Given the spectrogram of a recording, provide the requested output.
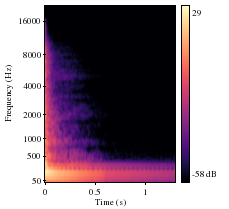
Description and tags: Yamaha Beech Custom Tom High
Hard stick hit on Yamaha Beech Custom drum kit tom
sabian, ludwig, paiste, cymbal, percussion, yamaha, pearl, drum, zildjian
